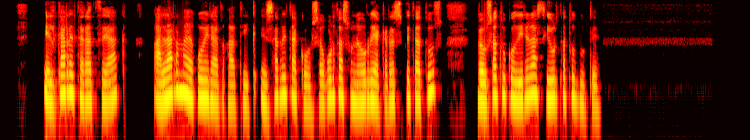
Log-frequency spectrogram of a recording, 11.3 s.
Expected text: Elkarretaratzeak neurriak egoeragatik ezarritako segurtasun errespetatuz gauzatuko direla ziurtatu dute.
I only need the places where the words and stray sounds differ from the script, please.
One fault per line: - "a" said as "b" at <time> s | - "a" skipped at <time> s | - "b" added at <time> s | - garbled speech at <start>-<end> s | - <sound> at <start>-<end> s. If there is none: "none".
- "neurriak" said as "alarma" at 2.4 s
- "neurriak" added at 5.4 s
